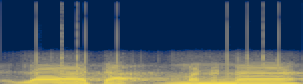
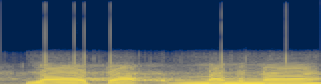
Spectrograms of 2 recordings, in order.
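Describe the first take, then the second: Both takes have the same delivery.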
